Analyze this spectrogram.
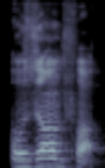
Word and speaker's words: aux enfants: In this case, we've seen O enfant, ozonfort, ozonfort. Why I'm saying instead of O enfant, why am I saying ozonfort?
